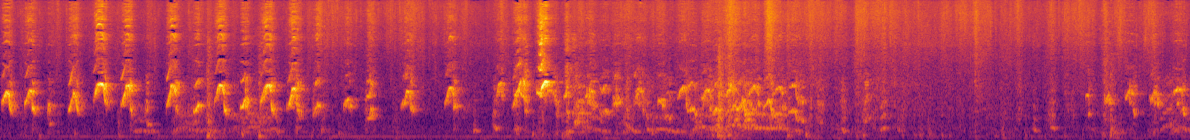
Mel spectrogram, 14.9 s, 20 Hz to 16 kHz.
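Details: A litter of 15-day-old Carolina Dog puppies squeals in quick, regular bursts of high yelps for about seven seconds. A rough rustling mass of sound follows, then softer, quicker squeaks resume near the end.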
